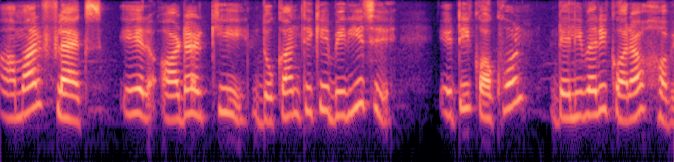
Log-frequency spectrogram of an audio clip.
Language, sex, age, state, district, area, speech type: Bengali, female, 18-30, West Bengal, Hooghly, urban, read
